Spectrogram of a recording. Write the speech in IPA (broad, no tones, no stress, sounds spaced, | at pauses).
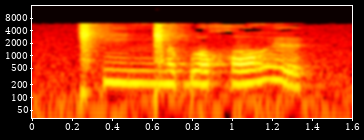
ǁʰ i ŋ͡ǁ ə ɓ o χ ɔ ɦ ʏ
